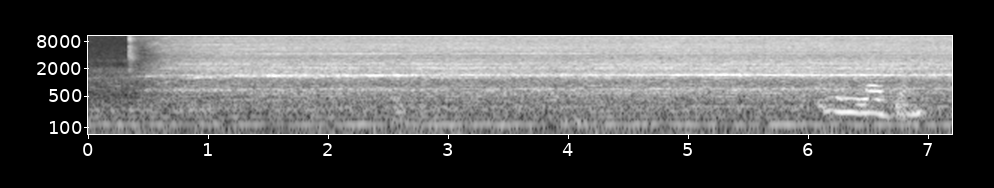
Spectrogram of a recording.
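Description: A hair dryer runs steadily on a Chalk Couture holiday stamp transfer, a continuous close airy roar that starts abruptly and holds for several seconds, with faint speech-like murmurs near the end.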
